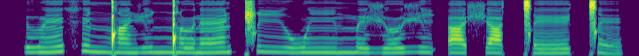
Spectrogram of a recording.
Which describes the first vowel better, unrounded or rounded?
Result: unrounded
